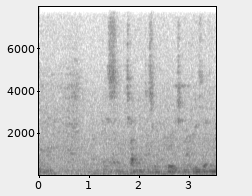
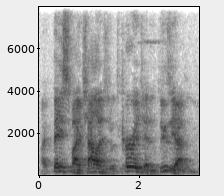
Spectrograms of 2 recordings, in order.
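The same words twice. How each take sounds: First: It is spoken in a soft, quiet voice. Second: It is spoken in a strong, loud voice. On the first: It plants the statement in the subconscious mind. "You get softer" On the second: It wakes up the mind and focuses attention. "you start out with a strong voice"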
